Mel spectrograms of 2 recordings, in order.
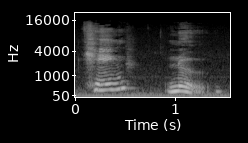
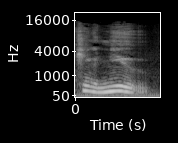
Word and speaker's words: King Gnu: me tell you about the correct pronunciation of the band king nu yeah um not king new because i'm telling you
